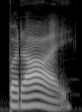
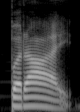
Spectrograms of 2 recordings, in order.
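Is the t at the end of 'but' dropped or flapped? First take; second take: flapped; flapped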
